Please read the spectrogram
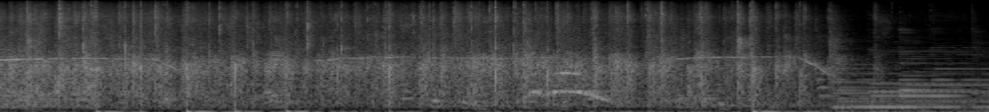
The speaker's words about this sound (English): Give my son a round of applause.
